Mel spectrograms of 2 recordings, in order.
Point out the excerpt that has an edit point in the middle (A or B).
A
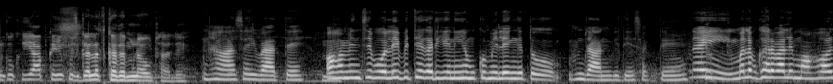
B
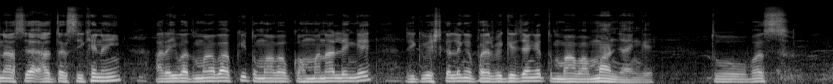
A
